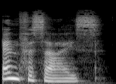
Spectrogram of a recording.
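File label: "emphasize", British English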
